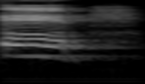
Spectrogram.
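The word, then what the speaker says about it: heir: pronunciation हेर नहीं है इसका प्रोनंसिएशन इ एर एर का मतलब होता है उत्तराधिकारी लिख लो हिंदी में सक्सेसर उत्तराधिकारी जिसको वारस बोलते हैं ठीक है वारिस है उत्तराधिकारी है तो इसमें एच साइलेंट है दिस इज़ एर एर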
